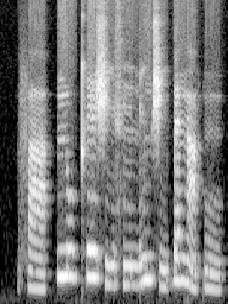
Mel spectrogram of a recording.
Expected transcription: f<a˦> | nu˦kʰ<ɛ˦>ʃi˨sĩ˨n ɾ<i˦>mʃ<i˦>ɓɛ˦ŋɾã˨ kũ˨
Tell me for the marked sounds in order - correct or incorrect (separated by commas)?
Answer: incorrect, incorrect, correct, incorrect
